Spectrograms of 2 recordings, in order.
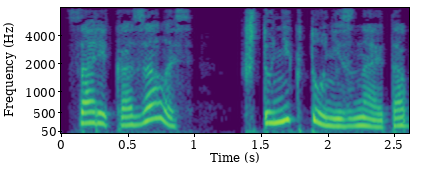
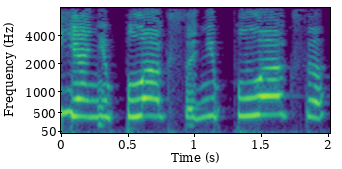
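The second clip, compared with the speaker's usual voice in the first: put-on very high childish wail; 14 semitones higher than usual. A narrator's reading. Hurt little girl wailing back at her scolder. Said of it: "завопила Лотти".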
